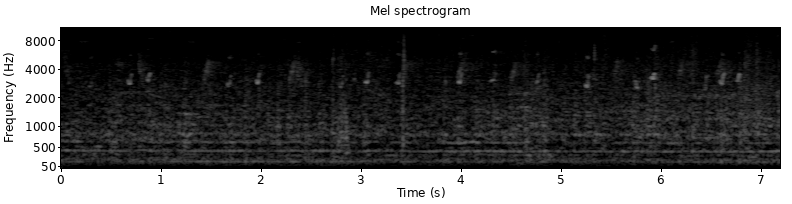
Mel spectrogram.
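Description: Faint background of small birds chirping: many short, high notes at irregular intervals, over a steady low buzz like an insect's.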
